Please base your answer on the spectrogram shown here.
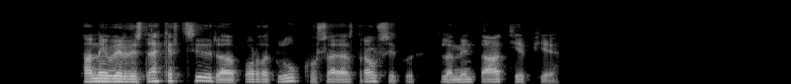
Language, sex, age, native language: Icelandic, male, 40-49, Icelandic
